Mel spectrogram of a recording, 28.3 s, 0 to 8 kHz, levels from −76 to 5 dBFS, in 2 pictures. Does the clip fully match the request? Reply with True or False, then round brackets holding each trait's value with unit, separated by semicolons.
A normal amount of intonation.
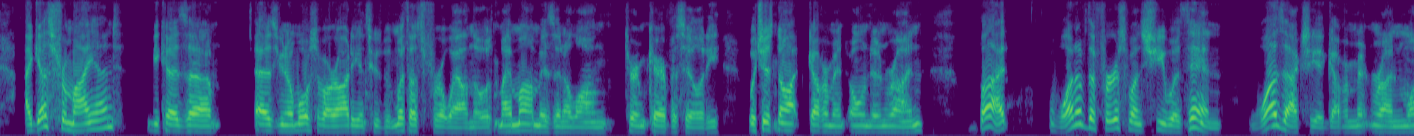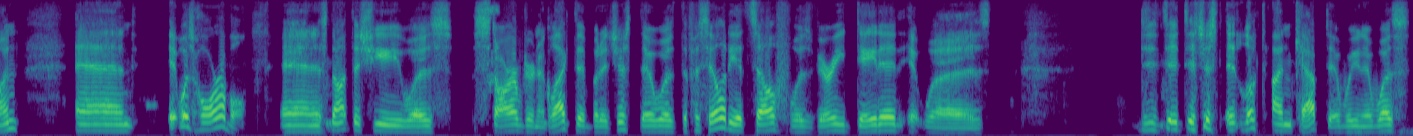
True (3.3 semitones)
